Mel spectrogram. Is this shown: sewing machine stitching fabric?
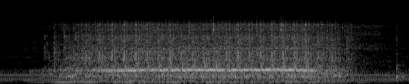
yes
